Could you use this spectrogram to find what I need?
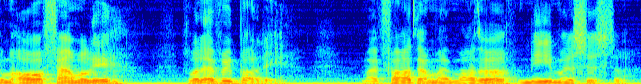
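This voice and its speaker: A man's medium-pitched voice at a fairly slow pace, with ordinary pitch variation, long, frequent pauses, noticeable background noise and audible room echo. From Austria, Vienna. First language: German. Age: 80s+. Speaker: family elder interviewee. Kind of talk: oral history interview. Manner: halting.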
